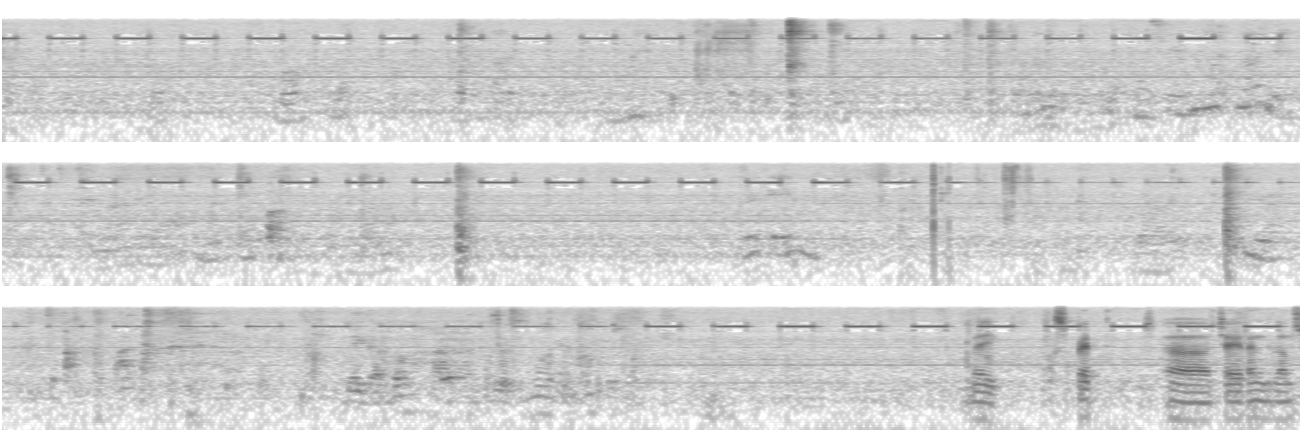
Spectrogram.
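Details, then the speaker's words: Terumo syringe pump in a fast-set simulation during internal calibration: rapid, steady high-pitched beeping of the nearly-empty alarm as the syringe runs out. "Menunjukkan ketika sped pada posisi akan habis maka nerly empati akan berbunyi seperti itu nih sebuah"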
